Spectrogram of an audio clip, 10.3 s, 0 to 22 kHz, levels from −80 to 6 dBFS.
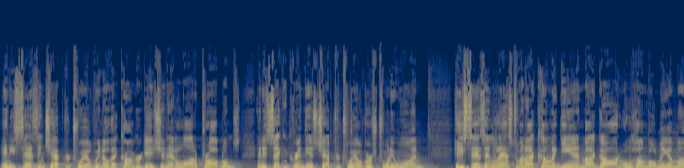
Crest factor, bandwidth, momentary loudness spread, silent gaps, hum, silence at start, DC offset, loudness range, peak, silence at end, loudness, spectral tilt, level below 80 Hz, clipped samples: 16 dB; 16 kHz; 4 LU; none; none; 0 s; under 0.1%; 2 LU; -2 dBFS; 0 s; -17 LUFS; -4 dB/octave; -60 dBFS; under 0.1%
